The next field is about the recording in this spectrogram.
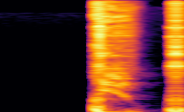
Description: Very dry and wheezy cough...allergies!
